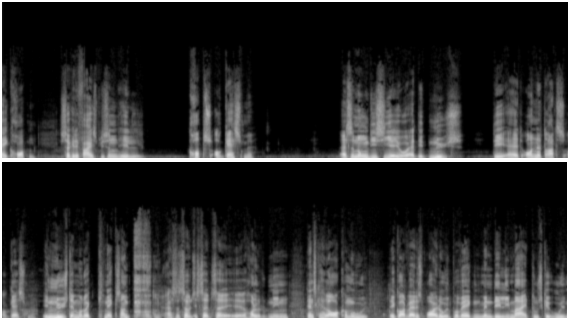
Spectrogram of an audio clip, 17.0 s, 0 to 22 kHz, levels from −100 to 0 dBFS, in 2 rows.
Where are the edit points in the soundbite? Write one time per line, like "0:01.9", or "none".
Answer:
0:09.0
0:11.4
0:15.6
